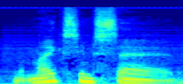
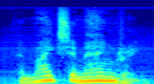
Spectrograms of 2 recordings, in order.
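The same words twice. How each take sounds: First: Much lower and softer, grieving; sad and hushed. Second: Said in the usual way. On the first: Shown as a demonstration. Preacher to congregation on God's grief, hushed and sad. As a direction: let the word sad sink low and quiet. Contrasting God's anger and sadness.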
